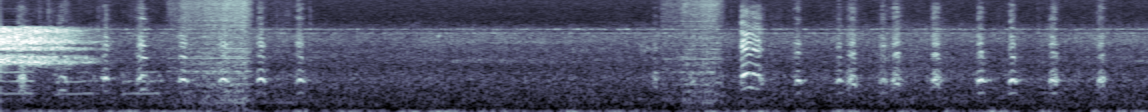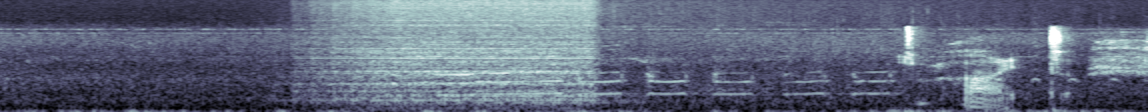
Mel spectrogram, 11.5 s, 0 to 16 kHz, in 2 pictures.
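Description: Chickens clucking in the Farming Simulator 25 farm game, intermittent clucks and rooster-like calls heard at moderate distance over a low steady background, with a louder wash of noise in the middle and a sharper call near the end.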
